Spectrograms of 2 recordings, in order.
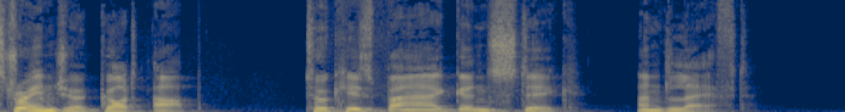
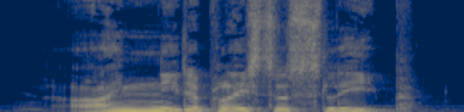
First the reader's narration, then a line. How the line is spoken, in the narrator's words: said the stranger nervously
